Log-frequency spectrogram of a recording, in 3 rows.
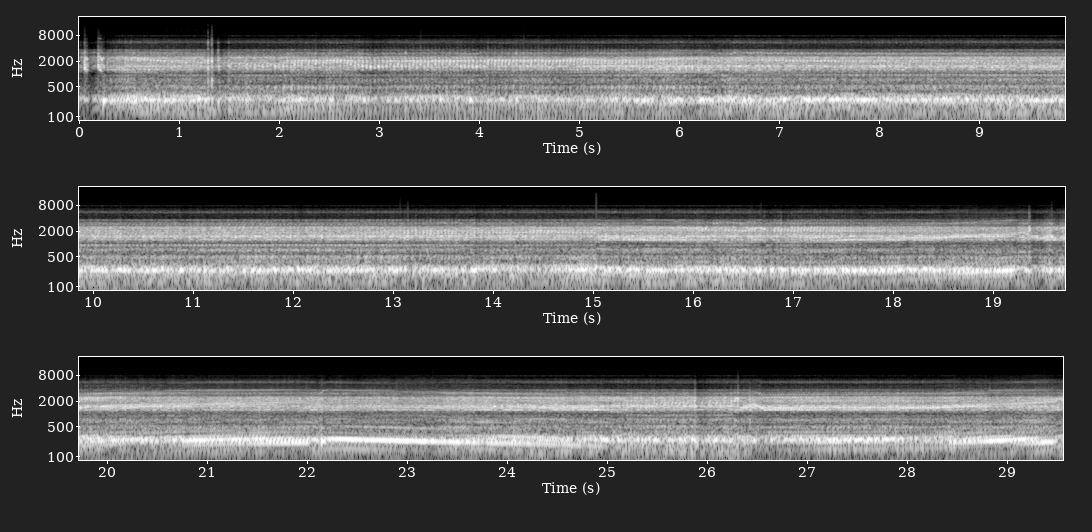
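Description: BMW F650 GS motorcycle engine running as the bike rides, with its pitch falling and rising a few times in the second half.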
